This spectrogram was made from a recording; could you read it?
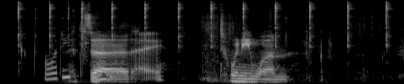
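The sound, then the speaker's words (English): Scattered sharp pen clicks, several irregular ticks spread across a few seconds, fairly crisp while a voice talks loudly over them. “What's that clicking noise? Who's playing with a pen or something?”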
